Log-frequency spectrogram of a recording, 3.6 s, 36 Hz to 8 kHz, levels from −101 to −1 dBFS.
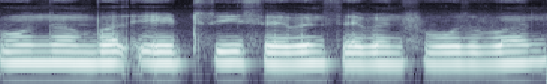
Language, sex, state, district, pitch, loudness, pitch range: Hindi, male, Chhattisgarh, Kabirdham, 145 Hz, -14 LUFS, 140-150 Hz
